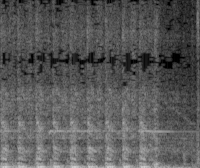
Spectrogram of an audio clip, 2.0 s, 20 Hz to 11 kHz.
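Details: Volvo 240 that died while driving, no fuel pump sound at key-on and no fuel: steady cranking, about six even compression pulses a second, never fires; cranks but won't start. Suspected wiring, fuse or pump power fault, not confirmed.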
